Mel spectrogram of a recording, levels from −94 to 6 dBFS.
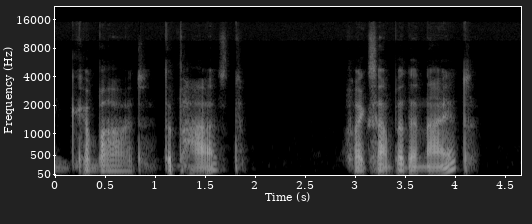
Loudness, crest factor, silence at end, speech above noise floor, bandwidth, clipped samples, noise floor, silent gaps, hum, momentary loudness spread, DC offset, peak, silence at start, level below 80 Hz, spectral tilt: -38 LUFS; 22 dB; 0.45 s; 36 dB; 15.5 kHz; under 0.1%; -73 dBFS; none; none; 16 LU; under 0.1%; -16 dBFS; 0 s; -72 dBFS; -5.5 dB/octave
